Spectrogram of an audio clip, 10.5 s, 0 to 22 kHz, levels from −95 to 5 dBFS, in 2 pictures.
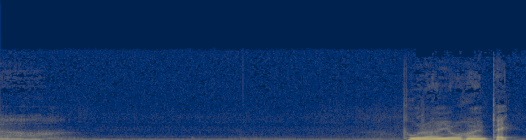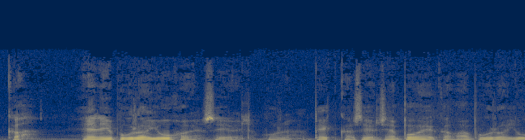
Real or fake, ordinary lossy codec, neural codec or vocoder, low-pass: real; MP3, 64 kbps; none; 14.4 kHz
